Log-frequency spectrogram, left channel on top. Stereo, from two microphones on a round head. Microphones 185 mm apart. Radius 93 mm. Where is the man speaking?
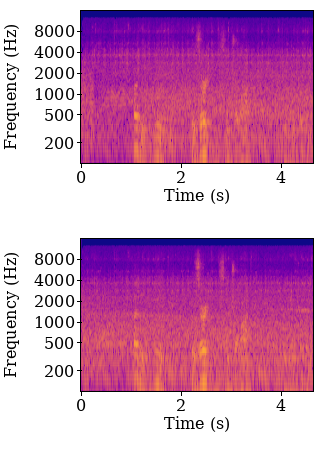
60° right (ahead or behind), 4.5 m.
